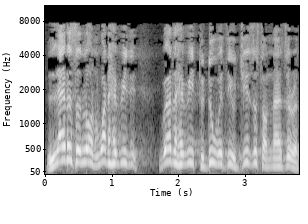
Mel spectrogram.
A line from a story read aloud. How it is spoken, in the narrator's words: A man shouts at Jesus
